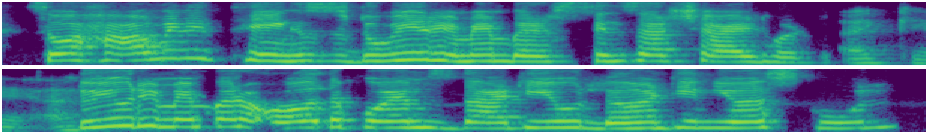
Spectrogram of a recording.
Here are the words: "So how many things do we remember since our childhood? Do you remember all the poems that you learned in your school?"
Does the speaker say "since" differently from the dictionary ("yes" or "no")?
no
